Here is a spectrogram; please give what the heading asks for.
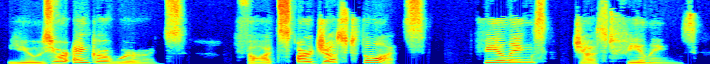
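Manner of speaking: slow, sighing meditation cadence; calm mantra. Retold or imitated. Anxious walker slowly reciting her mindfulness mantra. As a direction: ease each phrase out like a breathing coach.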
